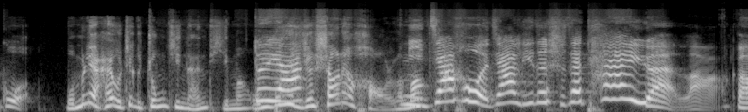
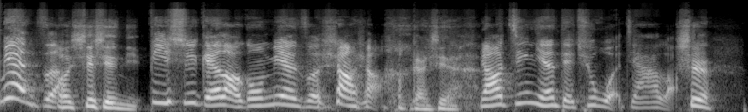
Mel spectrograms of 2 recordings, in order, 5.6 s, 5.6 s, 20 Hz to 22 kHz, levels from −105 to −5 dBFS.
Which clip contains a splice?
second; 1 cut; at 3.1 s

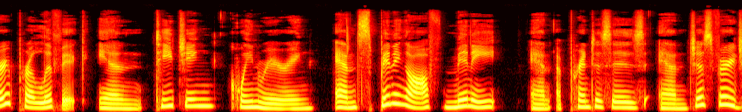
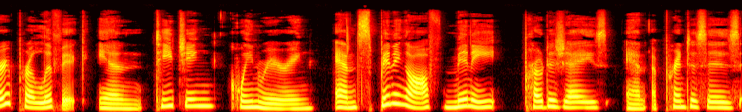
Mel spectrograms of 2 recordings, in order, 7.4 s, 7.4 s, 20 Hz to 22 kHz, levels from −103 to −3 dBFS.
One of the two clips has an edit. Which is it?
first; 1 cut; at 5.2 s

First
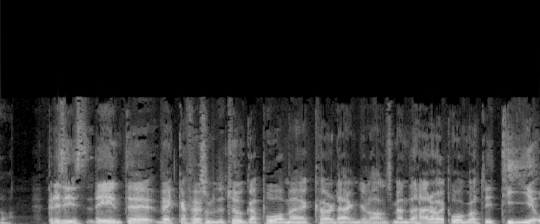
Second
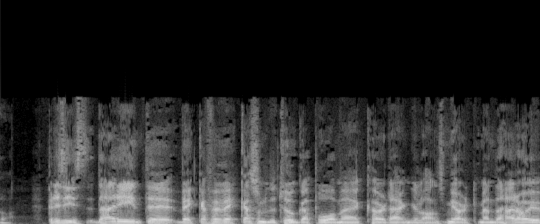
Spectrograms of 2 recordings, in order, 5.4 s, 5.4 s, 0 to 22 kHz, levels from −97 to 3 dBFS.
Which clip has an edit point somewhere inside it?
first; 4 cuts; at 1.0 s, 2.0 s, 3.9 s, 4.4 s

